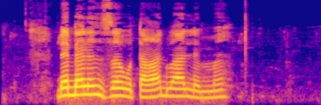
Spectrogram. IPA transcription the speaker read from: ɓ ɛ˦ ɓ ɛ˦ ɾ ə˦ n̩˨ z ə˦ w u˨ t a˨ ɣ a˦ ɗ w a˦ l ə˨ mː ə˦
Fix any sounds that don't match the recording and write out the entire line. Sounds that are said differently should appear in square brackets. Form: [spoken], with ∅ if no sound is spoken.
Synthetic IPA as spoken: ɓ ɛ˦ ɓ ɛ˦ [l] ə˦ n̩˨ z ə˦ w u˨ t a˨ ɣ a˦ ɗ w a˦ l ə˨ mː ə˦

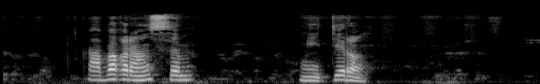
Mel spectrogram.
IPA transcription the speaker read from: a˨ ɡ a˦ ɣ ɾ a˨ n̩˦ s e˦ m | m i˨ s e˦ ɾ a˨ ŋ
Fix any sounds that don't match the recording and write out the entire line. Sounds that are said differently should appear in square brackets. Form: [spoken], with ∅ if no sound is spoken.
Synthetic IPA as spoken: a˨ [b] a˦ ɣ ɾ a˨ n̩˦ s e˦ m | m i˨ [t] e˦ ɾ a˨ ŋ

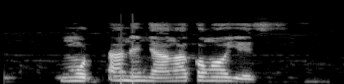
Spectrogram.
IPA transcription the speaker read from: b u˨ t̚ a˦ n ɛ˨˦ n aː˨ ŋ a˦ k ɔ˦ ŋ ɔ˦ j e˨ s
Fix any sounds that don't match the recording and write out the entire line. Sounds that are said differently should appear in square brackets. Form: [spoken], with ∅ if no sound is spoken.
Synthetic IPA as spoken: [m] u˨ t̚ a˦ n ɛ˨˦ [ɲ] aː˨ ŋ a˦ k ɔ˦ ŋ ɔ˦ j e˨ s

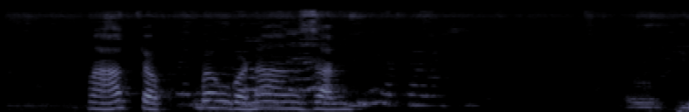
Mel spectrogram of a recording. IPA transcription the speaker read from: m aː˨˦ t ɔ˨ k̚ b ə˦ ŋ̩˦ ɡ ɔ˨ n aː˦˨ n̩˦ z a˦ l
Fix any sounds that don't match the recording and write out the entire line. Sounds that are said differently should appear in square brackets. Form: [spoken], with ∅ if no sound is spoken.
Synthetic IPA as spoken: m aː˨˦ t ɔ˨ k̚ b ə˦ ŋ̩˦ ɡ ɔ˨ n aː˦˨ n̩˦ z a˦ l

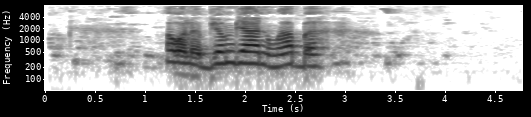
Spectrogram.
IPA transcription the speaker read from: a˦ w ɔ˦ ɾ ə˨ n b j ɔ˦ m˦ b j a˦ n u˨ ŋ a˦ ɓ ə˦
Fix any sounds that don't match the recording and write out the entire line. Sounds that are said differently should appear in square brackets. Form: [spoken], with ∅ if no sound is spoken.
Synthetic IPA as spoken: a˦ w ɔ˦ [l] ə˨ [∅] b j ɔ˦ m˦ b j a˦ n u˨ ŋ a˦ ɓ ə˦

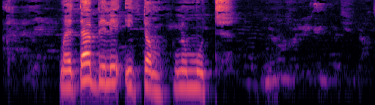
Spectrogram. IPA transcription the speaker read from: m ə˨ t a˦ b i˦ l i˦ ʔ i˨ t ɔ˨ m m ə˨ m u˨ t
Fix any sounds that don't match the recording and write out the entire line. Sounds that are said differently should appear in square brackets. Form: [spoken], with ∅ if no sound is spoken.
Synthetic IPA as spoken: m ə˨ t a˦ b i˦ l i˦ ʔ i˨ t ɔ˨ m [n] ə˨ m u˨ t

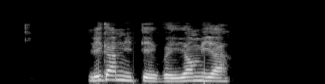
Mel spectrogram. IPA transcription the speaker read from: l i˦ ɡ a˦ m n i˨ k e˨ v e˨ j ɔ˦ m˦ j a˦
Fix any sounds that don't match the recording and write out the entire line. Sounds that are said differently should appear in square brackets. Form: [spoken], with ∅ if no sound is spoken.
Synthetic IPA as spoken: l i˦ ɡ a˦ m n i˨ [t] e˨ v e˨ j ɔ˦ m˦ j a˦

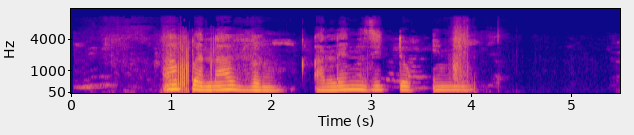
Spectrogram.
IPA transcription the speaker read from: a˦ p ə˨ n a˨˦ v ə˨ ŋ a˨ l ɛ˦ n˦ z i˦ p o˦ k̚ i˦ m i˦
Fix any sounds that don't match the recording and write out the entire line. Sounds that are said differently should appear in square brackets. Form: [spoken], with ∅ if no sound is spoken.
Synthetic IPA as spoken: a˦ p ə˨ n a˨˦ v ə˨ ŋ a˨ l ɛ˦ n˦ z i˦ [t] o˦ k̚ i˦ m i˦

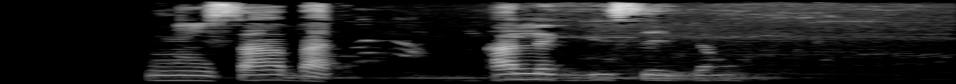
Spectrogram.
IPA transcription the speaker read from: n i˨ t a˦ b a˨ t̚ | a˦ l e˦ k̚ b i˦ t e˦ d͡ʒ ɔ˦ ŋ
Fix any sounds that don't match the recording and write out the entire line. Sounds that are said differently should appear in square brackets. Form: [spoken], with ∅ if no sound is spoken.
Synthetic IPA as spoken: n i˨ [s] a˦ b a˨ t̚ | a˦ l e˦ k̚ b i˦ [s] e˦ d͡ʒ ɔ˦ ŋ

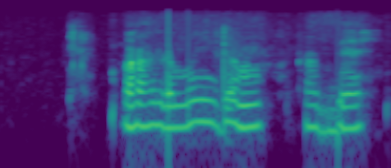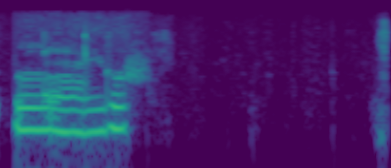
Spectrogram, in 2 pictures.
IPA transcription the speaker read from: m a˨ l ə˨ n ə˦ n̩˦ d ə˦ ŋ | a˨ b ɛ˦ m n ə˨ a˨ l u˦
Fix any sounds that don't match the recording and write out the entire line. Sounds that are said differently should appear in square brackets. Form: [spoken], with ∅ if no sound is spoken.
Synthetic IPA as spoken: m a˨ l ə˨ [m] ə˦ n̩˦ d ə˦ [m] | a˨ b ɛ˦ [∅] n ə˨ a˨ l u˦

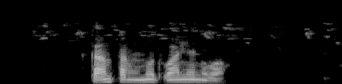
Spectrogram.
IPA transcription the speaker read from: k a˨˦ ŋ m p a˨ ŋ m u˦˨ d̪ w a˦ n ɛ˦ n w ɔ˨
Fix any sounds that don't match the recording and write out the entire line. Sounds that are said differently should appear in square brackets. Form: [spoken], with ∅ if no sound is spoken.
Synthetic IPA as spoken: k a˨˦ [∅] m p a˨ ŋ m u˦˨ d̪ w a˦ n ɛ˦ n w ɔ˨

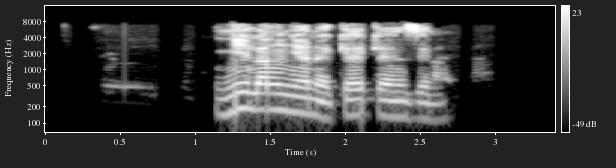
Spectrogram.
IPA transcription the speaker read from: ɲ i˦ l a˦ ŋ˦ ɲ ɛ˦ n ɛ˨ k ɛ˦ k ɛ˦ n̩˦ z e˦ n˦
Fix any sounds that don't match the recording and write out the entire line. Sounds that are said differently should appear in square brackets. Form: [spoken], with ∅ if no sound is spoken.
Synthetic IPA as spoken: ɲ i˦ l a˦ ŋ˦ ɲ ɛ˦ n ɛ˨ k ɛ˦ k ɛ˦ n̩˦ z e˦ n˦

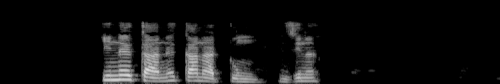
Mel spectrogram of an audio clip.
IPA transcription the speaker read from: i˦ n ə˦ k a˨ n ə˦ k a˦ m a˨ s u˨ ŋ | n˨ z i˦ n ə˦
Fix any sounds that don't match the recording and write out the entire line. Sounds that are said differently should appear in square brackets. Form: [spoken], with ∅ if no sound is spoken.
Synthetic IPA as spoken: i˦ n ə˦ k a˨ n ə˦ k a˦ [n] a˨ [t] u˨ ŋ | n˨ z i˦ n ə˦

